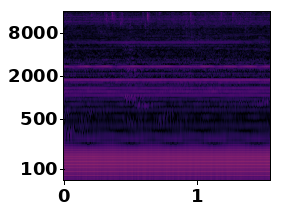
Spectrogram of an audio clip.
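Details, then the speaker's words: Aquaphor Morion 101S water filter pump, two years old, after installing a missing water hammer damper on the main line: steady low hum at constant pitch that eases off; now tolerable instead of nonstop. "Нет, возвращается. Давайте подождем. Насколько должен, настолько долго будет гудеть."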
